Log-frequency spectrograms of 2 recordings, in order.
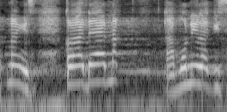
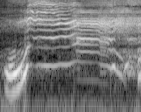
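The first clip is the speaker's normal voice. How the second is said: sudden high imitated bawl; serious child's wail; 14 semitones higher than usual. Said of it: "begitu anak nangisnya serius".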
